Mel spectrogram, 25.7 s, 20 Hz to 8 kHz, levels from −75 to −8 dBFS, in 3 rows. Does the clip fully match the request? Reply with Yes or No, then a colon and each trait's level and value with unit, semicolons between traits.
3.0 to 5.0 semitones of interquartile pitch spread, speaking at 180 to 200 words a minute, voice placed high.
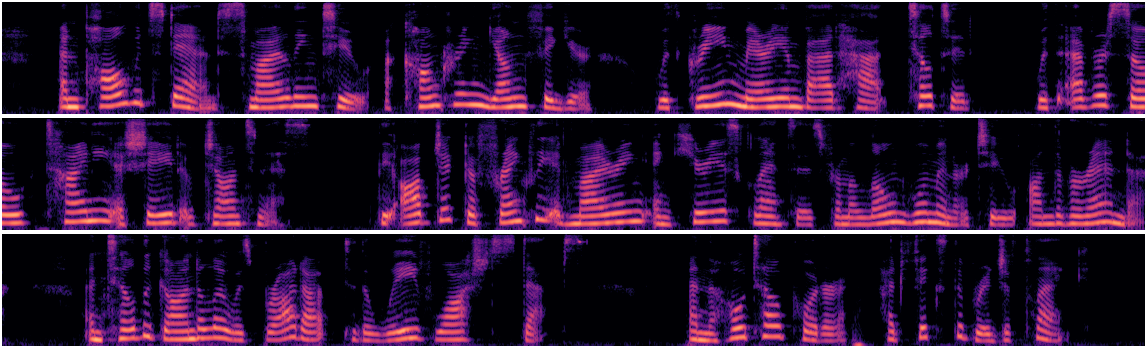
No: average, 3.8 semitones; average, 140 wpm; high, 215 Hz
